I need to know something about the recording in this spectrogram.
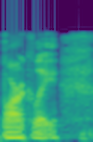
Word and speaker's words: Berkeley: uh the the bishop Barkley um it's spelled it's pronounced uh uh Barkley the way you know like like the you know the NBA commentator personality Charles Barkley say the same but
